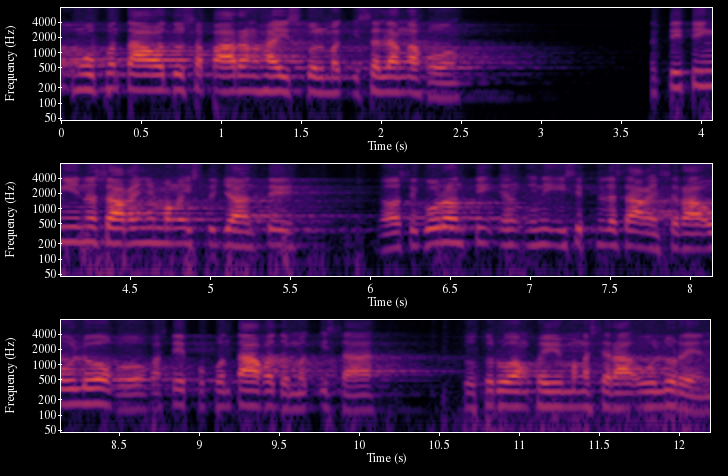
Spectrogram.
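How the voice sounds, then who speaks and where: Bright high-voiced Filipino preacher in echoey hall. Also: male voice. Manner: conversational, often asks the congregation rhetorical questions. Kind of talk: Filipino church sermon. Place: church sanctuary.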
